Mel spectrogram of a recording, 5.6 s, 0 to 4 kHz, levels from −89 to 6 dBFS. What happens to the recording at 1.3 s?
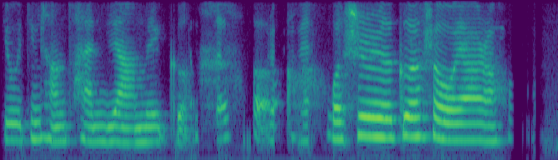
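A burst of packet loss hits from 1.28 to 1.36 s: several packets arrived too late or never arrived, so the receiver stretched the last sound for about 60 ms while fading it down, then resumed with roughly 60 ms of speech skipped.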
